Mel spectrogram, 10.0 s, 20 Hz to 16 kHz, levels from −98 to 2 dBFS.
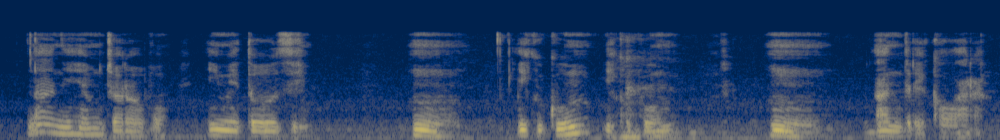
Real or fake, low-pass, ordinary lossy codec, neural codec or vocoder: real; 7.2 kHz; none; none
